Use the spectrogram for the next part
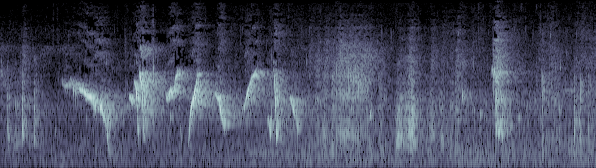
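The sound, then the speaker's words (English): Birds squawk and sing in a lively run of sweeping, warbling calls with harsh squawks, fairly loud, fading into scattered chirps with a soft rushing background and no talking. “they would have marvelled at the thrills, squawks, warbles, shrieks, squeaks, hoots and whistles that awaited them.”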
